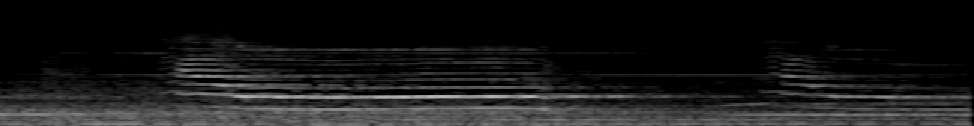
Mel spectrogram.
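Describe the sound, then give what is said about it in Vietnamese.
A black cat meows in a courtyard. There are two long, drawn-out meows separated by a short pause; the first is louder, and no one speaks. “Con mèo đứng ở giữa sân, nhìn vào trong nhà kêu lên mấy tiếng.”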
